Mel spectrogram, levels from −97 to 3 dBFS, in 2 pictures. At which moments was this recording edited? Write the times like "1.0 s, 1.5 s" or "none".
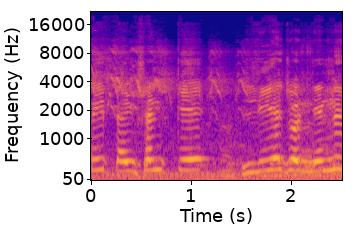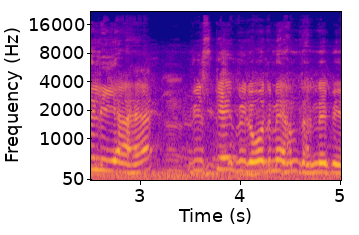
none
